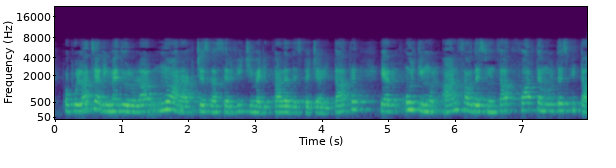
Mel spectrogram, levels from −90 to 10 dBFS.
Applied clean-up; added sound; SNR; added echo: none; none; none; reverberation time 0.8 s.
